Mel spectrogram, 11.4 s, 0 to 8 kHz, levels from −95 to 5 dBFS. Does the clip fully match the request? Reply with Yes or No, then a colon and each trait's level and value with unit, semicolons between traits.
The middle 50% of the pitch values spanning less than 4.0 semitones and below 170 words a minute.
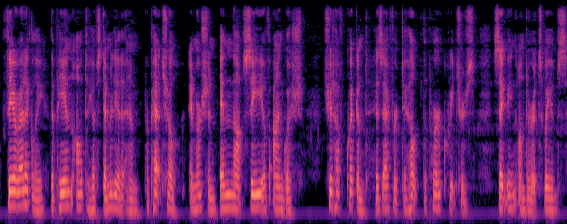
Yes: average, 2.9 semitones; average, 160 wpm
